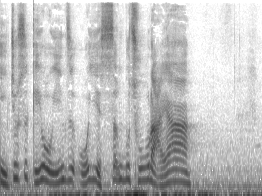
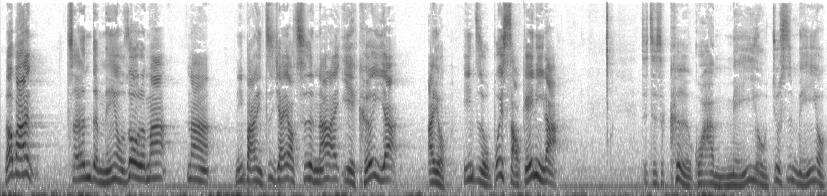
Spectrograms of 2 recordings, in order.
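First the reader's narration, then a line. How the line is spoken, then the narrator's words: Loud shout. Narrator (Chinese): 武松便大声的叫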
